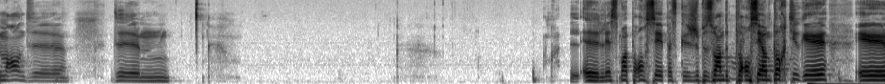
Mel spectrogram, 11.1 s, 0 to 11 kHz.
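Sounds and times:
person speaking: 6.7s - 11.0s.

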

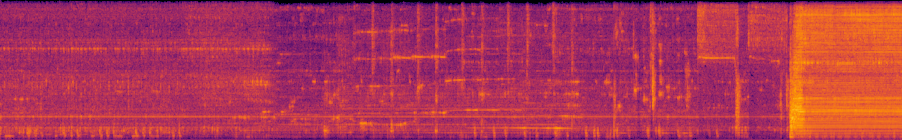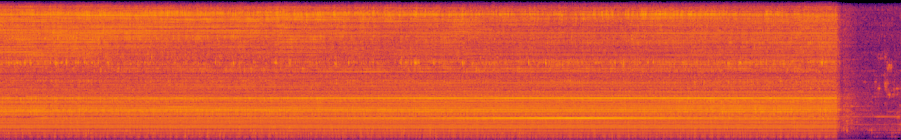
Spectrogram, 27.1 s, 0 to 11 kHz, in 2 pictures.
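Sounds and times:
air tool high-pitched whine: 0.0s - 27.0s.

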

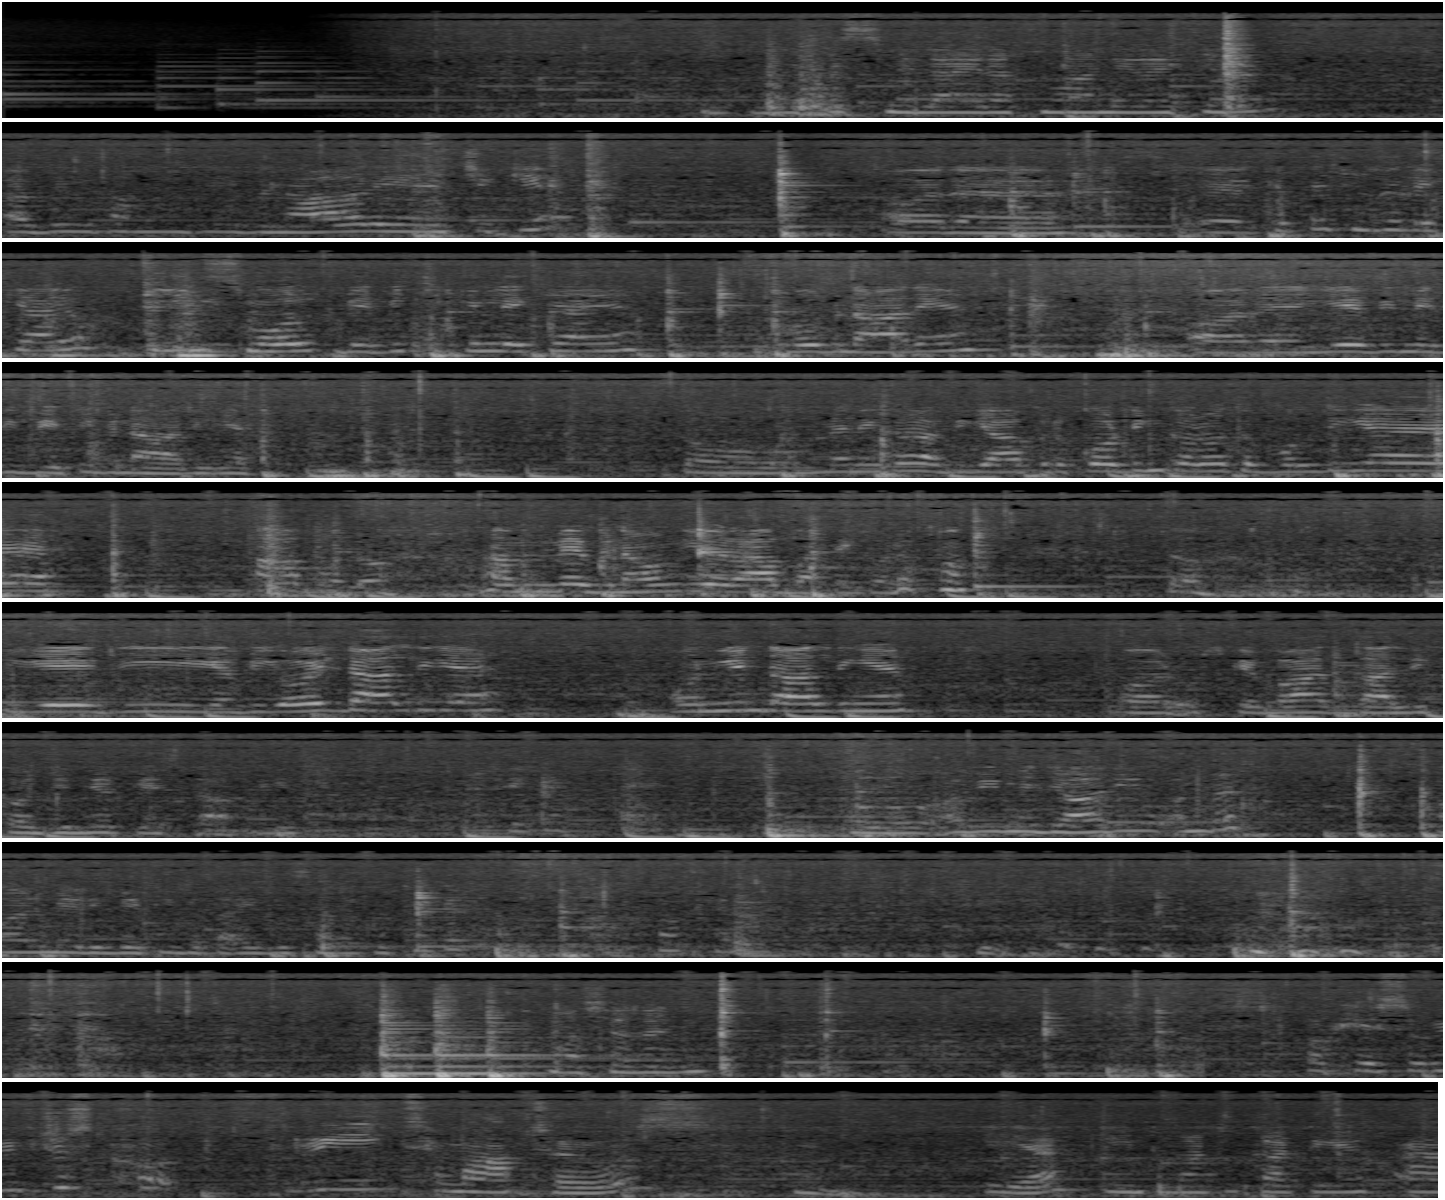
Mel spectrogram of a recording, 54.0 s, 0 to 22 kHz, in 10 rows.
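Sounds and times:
onions sizzling in oil: 1.3s - 54.0s
wooden spoon scraping a pan: 6.8s - 18.1s, 19.0s - 28.7s, 31.6s - 46.4s
wooden spatula scraping pot: 19.1s - 27.4s.

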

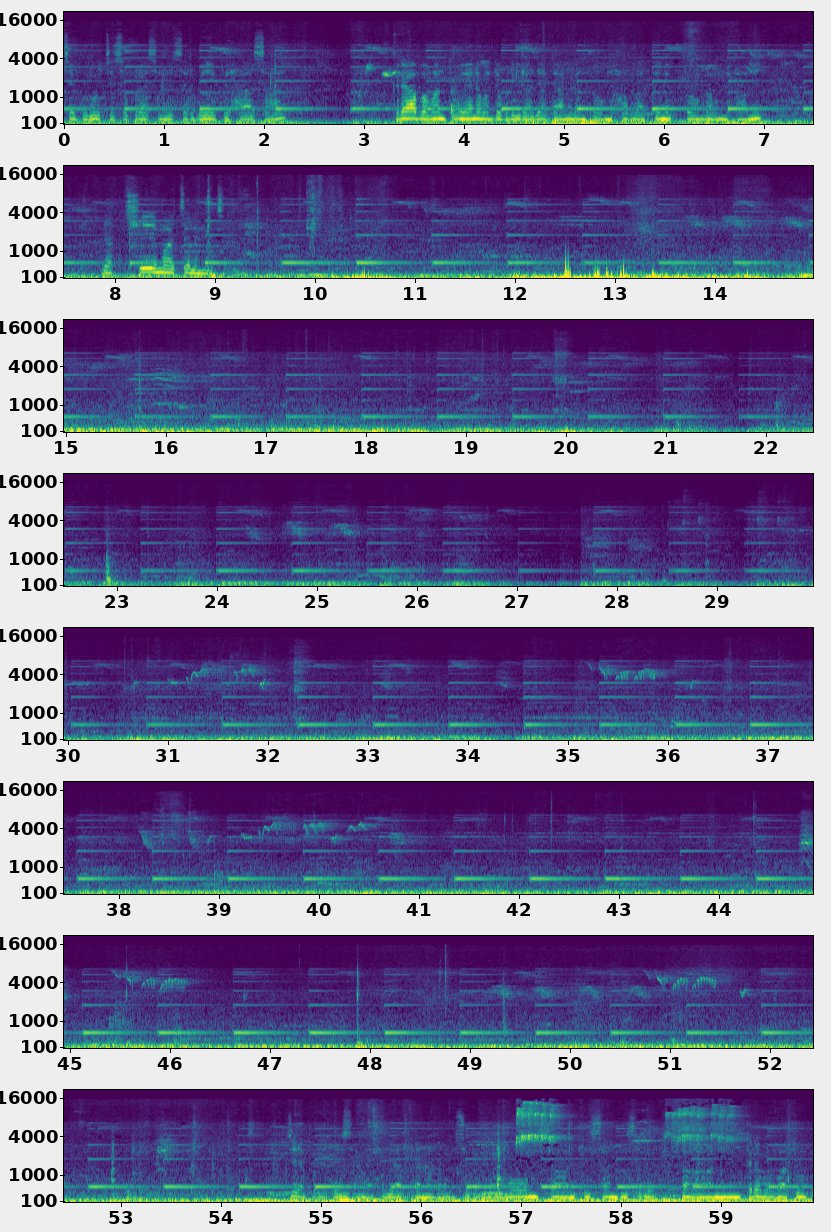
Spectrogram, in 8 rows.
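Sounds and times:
car warning chime: 0.0s - 59.9s
short high chirps: 35.3s - 59.8s.

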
